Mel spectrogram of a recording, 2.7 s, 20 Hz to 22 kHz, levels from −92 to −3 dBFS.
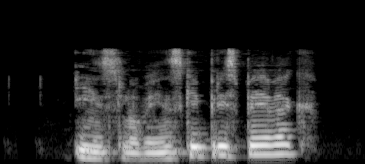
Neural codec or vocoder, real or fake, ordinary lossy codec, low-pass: none; real; none; 7.2 kHz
